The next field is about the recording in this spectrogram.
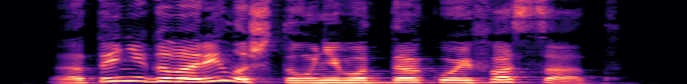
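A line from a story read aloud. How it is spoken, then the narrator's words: Chuckling. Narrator (Russian): хохотнул чувак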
